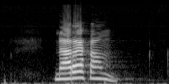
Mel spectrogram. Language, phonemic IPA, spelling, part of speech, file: Tamil, /nɐɾɐɡɐm/, நரகம், noun, Ta-நரகம்.ogg
- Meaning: hell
